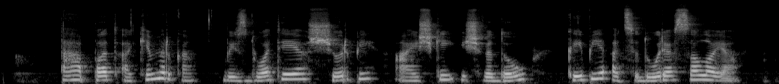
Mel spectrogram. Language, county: Lithuanian, Kaunas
